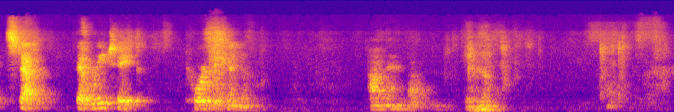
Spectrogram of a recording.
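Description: An elderly woman speaks slowly and calmly, in short phrases with pauses.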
